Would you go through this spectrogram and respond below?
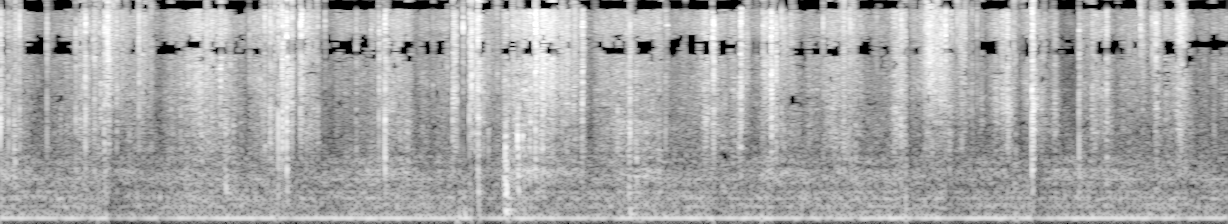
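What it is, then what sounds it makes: Gym chalk block being crushed. Pieces of a solid white gym chalk block (magnesium carbonate) are held and crushed between two hands with red-painted nails, crumbling into powder over a dark surface covered with chalk pieces. A dense, continuous crackling and crunching runs throughout, with bright, gritty crumbles over a steady low rumble and a few sharper snaps.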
